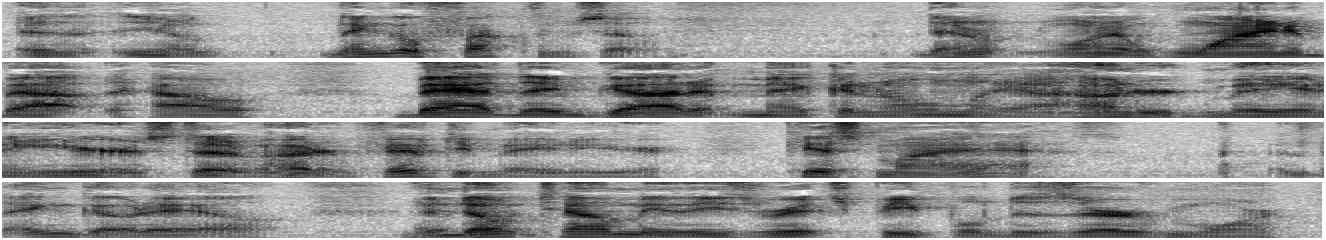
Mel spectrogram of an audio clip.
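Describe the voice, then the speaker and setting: A man's voice: deep voice, expressive, moderate pace, fairly bright tone, slightly rough. A middle-aged man ranting bitterly and profanely in a casual podcast conversation. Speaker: podcast co-host. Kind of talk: casual political rant.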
